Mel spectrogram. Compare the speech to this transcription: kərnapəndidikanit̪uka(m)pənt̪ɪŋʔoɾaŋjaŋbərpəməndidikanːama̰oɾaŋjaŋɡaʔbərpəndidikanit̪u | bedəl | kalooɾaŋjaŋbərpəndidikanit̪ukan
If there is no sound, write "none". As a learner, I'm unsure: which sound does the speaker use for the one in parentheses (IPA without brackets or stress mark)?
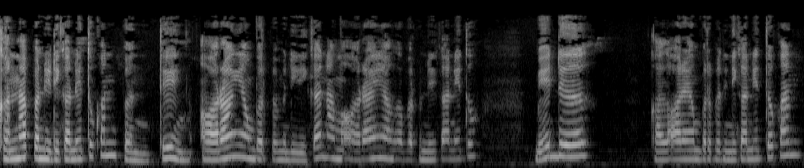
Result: n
